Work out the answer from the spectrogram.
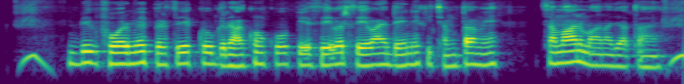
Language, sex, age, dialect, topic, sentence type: Hindi, male, 25-30, Awadhi Bundeli, banking, statement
